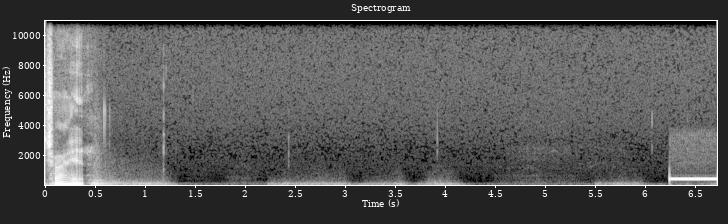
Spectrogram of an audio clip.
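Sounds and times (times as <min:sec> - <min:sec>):
speech: 0:00.1 - 0:00.6
low telephone ringing tones of an outgoing call: 0:06.2 - 0:06.7.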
